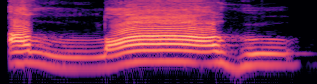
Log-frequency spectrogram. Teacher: এই আল্লাহ শব্দের লামের ডাইনে যদি জবর অথবা পেশ আসে তাহলে আল্লাহ শব্দের লাম হলো মোটা আওয়াজে পড়তে হবে, অর্থাৎ সিম্পল ল।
